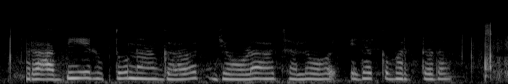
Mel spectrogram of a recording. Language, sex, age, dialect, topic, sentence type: Kannada, female, 18-24, Northeastern, agriculture, question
